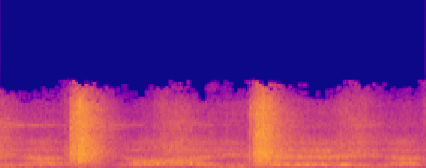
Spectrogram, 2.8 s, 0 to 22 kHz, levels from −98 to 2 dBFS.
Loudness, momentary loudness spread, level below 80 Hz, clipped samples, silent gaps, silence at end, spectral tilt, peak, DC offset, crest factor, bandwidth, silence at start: -21 LUFS; 11 LU; -54 dBFS; under 0.1%; none; 0 s; 1 dB/octave; -2 dBFS; under 0.1%; 22 dB; 11.5 kHz; 0 s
